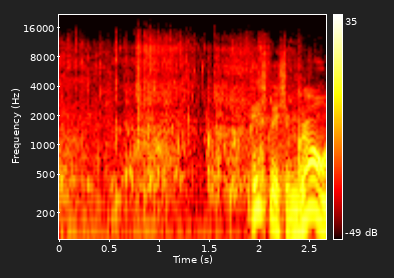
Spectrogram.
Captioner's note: splashing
